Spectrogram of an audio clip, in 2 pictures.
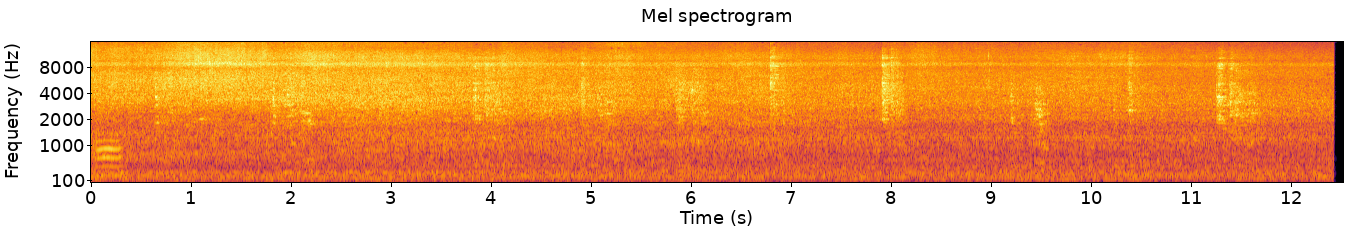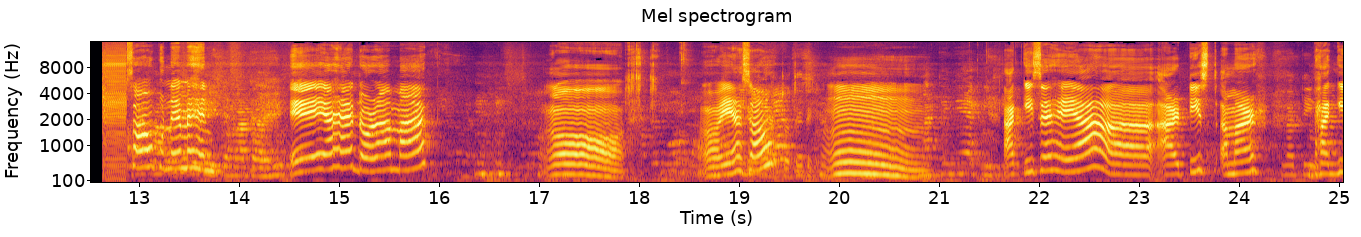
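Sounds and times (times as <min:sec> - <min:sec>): vegetables sizzling in a wok: 0:00.0 - 0:14.4
metal ladle scraping a pan: 0:03.8 - 0:04.3, 0:04.9 - 0:07.0, 0:07.9 - 0:08.2, 0:11.2 - 0:11.8.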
